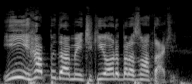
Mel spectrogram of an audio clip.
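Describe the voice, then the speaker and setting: A Brazilian man co-commentating a live football match in an informal, partisan way. His voice is high for a man, with a dry, close sound. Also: animated, very fast, a bit bright, no room sound.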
